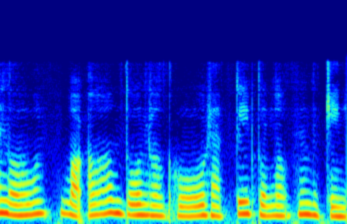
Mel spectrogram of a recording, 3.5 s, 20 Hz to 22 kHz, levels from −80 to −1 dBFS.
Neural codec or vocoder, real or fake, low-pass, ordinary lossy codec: codec, 16 kHz, 0.5 kbps, FreqCodec, larger model; fake; 7.2 kHz; AAC, 48 kbps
